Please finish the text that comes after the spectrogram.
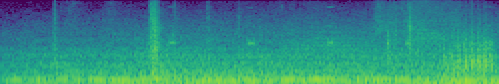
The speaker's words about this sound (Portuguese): E aqui nós estamos indo de volta para casa. Vamos ligar o carro.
